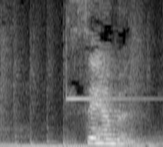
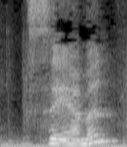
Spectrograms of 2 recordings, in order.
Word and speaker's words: salmon: wait for it salmon almond yolk these words are tricky because they have l when you spell them but you don't actually pronounce it and by the way this is american english salmon almond yolk you're asked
